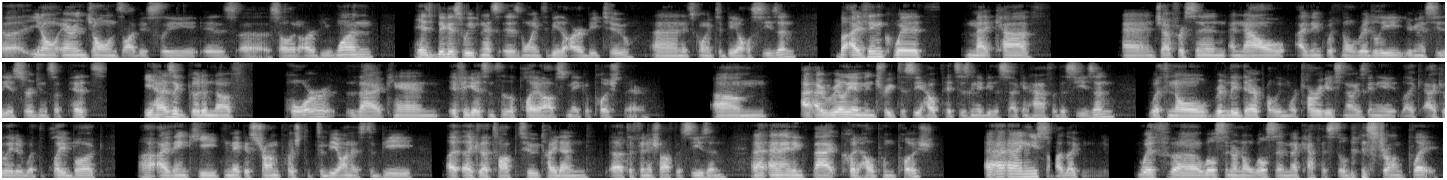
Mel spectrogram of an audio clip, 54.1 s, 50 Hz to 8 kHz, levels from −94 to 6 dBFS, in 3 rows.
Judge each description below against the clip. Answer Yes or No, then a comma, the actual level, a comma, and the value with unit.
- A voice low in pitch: Yes, low, 105 Hz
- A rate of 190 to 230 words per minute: No, average, 175 wpm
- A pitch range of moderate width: No, narrow, 1.5 semitones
